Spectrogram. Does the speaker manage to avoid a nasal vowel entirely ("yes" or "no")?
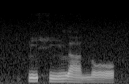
no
